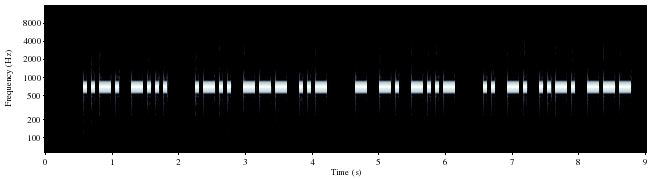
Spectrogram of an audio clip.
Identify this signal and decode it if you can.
Morse code, heard as a keyed tone, about 20 wpm, 700 Hz. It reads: FB LOU TNX INFO
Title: K1USN SST QSO Practice 20wpm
